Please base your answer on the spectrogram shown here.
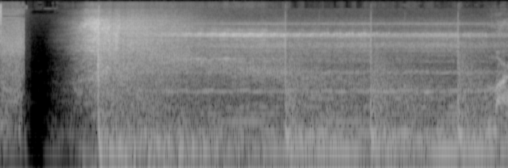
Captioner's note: slamming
